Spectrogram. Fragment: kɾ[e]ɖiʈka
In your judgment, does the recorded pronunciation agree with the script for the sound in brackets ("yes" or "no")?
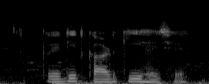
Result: yes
